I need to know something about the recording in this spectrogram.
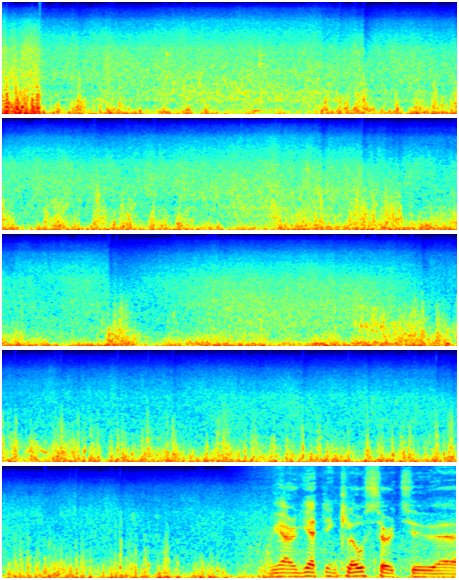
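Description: Wind blows hard and buffets outdoors.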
